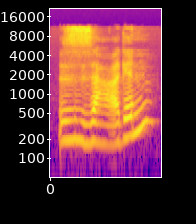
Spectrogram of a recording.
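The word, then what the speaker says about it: sagen: la diferencia es que una se pronuncia usando la voz como en zagen y puedes ver que vibra tu voz cuando lo dices al menos debería vibrar Y entonces sabes que lo dices bien zagen y len no es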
